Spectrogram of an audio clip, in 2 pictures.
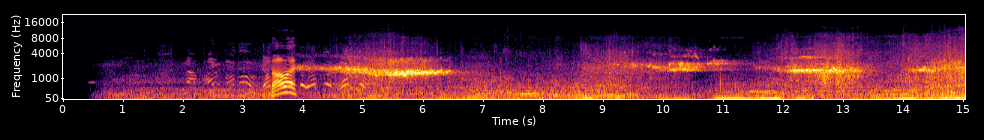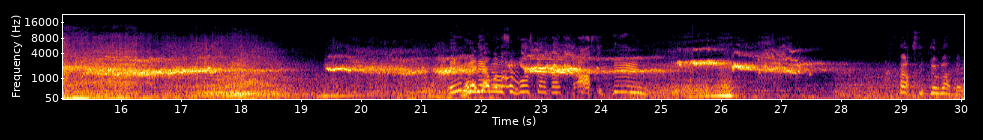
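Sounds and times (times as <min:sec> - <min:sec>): car tyres squealing: 0:00.5 - 0:29.2
car engine under load: 0:04.8 - 0:21.4.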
